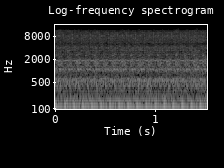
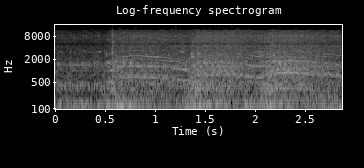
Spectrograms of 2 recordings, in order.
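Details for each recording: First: Older Subaru Outback with plug wires and coil pack, flashing check engine light: lumpy idle with a regular dip, P0301 cylinder one misfire, no spark at the plug wire but spark straight from the coil; weak coil and plug wire suspected. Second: Older Subaru Outback four-cylinder after a P0301 cylinder one misfire fix with new plug wires and coil pack, plugs kept: smooth, even running with a few quick throttle blips and no stumble.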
